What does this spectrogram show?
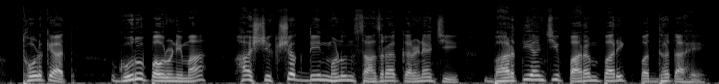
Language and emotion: Marathi, neutral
